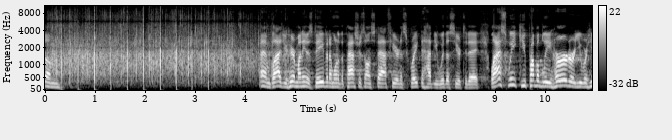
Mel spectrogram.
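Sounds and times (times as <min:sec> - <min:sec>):
speech: 0:00.0 - 0:00.4, 0:04.3 - 0:10.9
audience applause: 0:00.0 - 0:04.9.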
